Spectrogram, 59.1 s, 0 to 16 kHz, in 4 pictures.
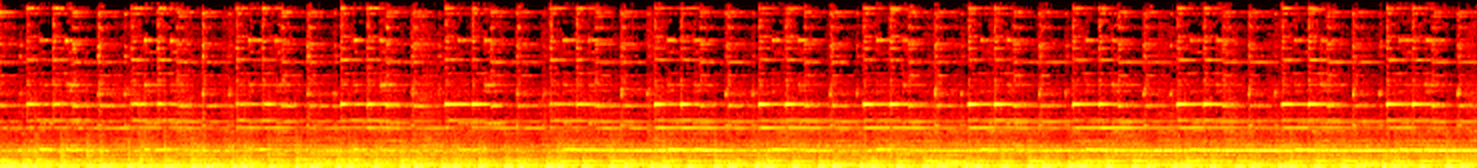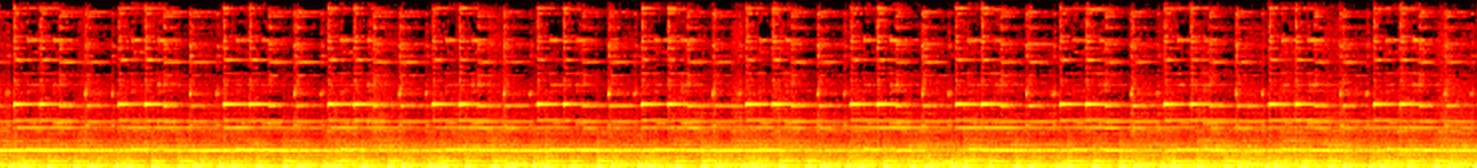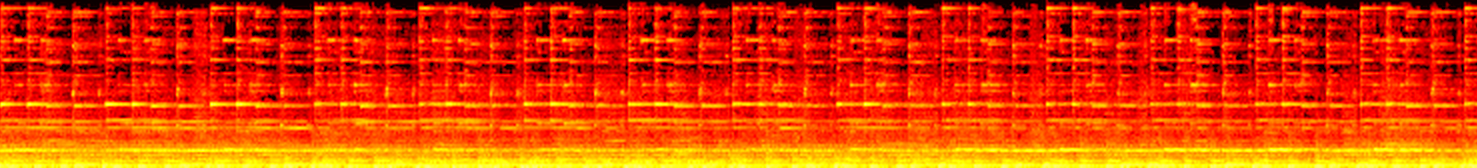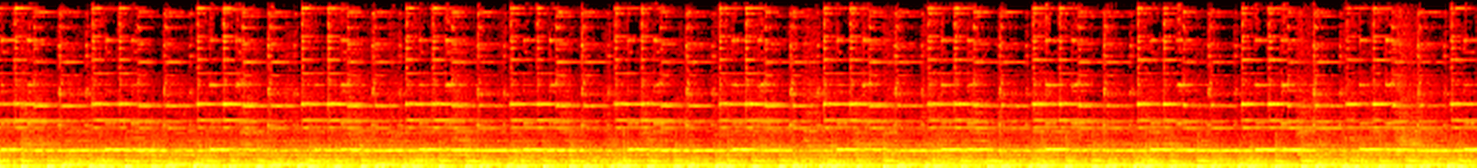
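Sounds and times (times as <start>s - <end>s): bells ringing: 0.0s - 59.0s
drum beaten rapidly: 0.0s - 59.0s.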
